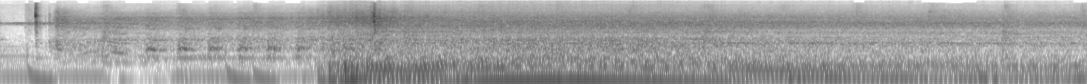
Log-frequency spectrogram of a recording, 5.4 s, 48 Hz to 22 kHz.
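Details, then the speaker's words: 1994 BMW E36 coupe after fuel pump/sender replacement for a dead fuel gauge, started in neutral: several slow cranking turns, then fires and settles into a deep, even idle with no misses; normal start, fuel pump works. "Well, fuel pump definitely works, so that's a plus."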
